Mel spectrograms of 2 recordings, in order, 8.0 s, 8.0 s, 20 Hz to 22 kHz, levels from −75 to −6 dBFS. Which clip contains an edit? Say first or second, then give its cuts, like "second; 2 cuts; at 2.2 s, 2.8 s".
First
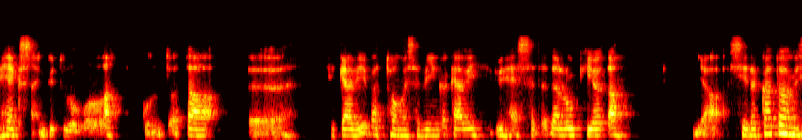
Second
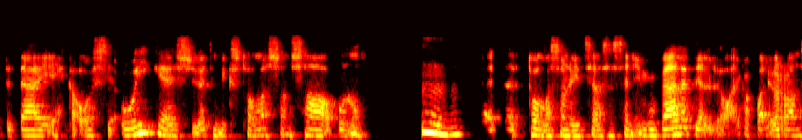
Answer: first; 1 cut; at 1.3 s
